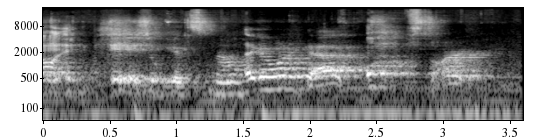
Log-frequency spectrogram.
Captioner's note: coughs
